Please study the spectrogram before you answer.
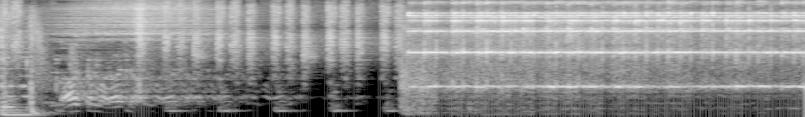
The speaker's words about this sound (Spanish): Si hay un sonido que te hace correr cual maratonista en cuanto lo escuchas, es la estridente campana del camión de la basura. Ese que anuncia la llegada del servicio encargado de mantener limpia la ciudad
